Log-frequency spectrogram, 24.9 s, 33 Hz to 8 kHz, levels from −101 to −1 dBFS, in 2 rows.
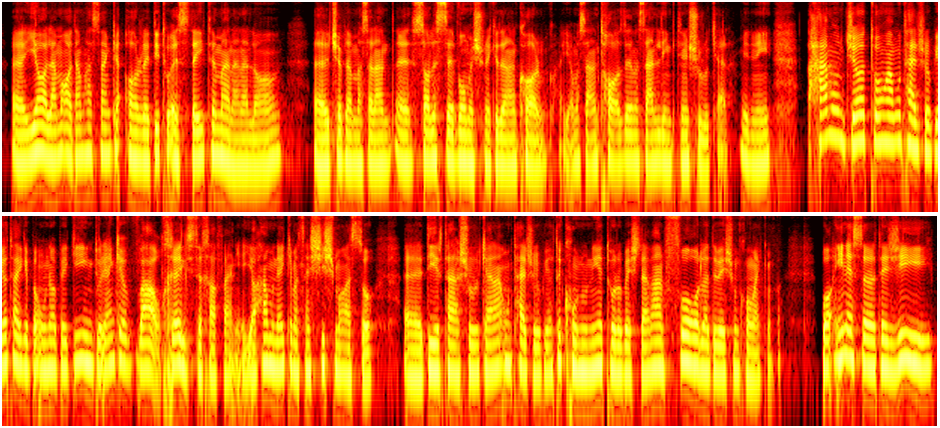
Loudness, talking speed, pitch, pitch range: -21 LUFS, 155 wpm, 140 Hz, 125-155 Hz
